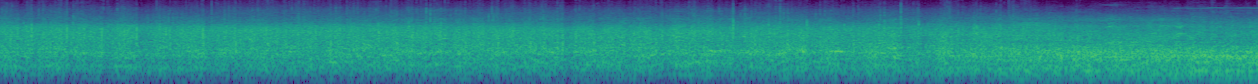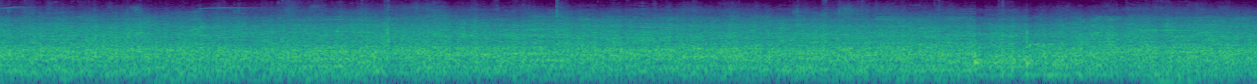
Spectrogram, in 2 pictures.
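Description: A large indoor crowd chatters and murmurs steadily, echoing in a big hall.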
